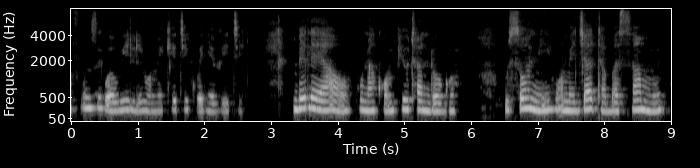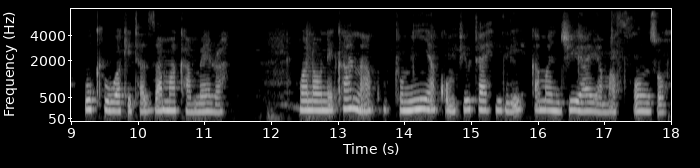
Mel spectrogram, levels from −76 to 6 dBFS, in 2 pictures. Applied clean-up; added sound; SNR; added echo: none; none; none; none.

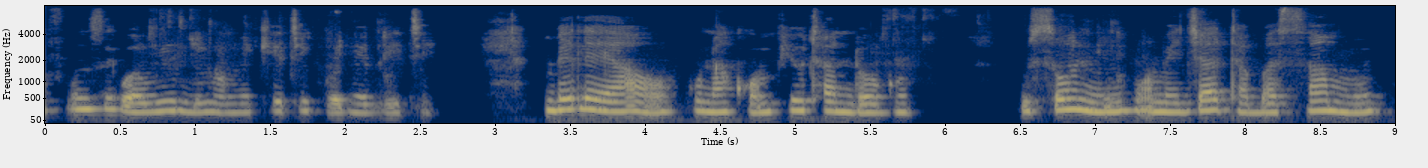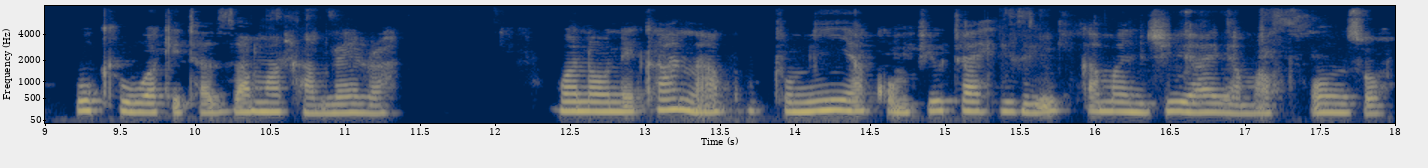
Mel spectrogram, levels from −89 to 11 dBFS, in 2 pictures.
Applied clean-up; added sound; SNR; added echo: neural mask model Resemble Enhance denoiser.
